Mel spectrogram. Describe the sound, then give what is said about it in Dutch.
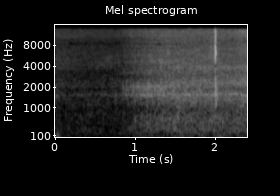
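Gentle water laps steadily at the shore, a soft continuous wash that swells slightly after the first second, with one brief sharp tick near the end and no voices. “En gewoon even zijn en zitten met mezelf aan het water. Op de plek van mijn dromen.”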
